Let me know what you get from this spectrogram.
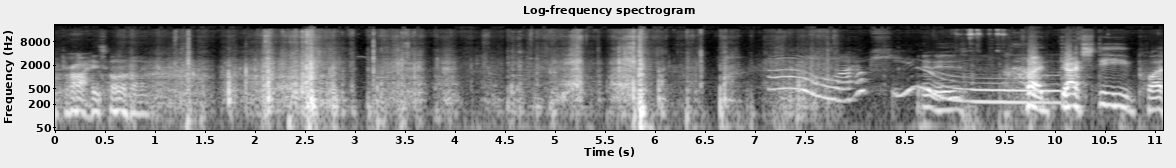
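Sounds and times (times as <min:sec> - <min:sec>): packaging rustling and scraping: 0:00.6 - 0:07.9.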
